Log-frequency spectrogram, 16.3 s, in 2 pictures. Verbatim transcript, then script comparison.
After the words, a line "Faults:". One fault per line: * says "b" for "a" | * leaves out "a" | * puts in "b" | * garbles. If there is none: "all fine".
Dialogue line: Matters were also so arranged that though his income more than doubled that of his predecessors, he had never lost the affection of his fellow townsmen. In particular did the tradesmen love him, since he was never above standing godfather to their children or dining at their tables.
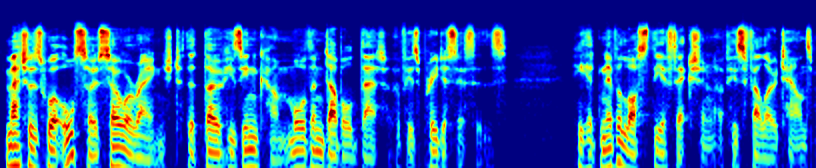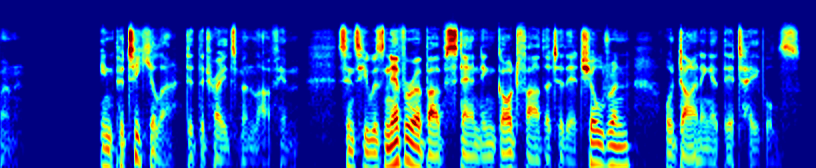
Matters were also so arranged that though his income more than doubled that of his predecessors, he had never lost the affection of his fellow townsmen. In particular did the tradesmen love him, since he was never above standing godfather to their children or dining at their tables.
Faults:
all fine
